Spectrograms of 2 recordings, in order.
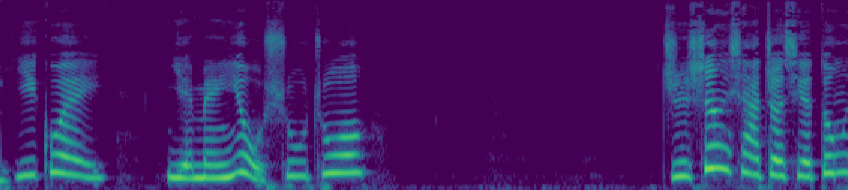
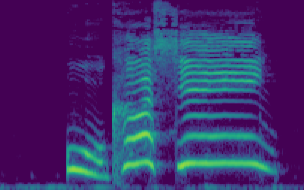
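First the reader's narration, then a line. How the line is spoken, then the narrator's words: Loud. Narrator (Chinese): 小扑大声的说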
